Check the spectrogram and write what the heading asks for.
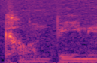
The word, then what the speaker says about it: konbini: Yeah, it's the con and convenience, and Konbini. but the vini is pronounced with the beanie. Konbini.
